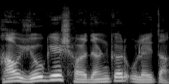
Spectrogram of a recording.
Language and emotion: Goan Konkani, neutral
